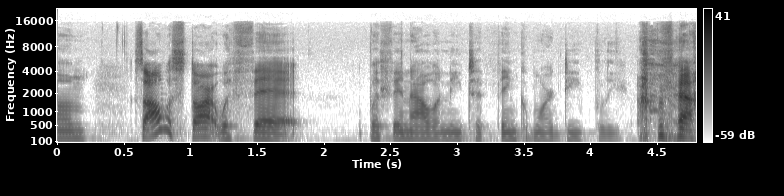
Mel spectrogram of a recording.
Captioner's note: laughter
